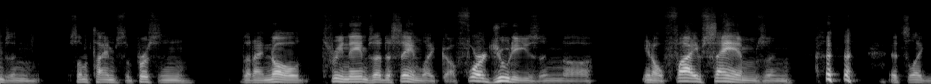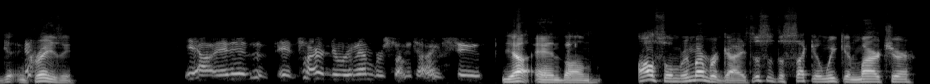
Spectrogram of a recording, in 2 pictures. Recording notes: ON THE PHONE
